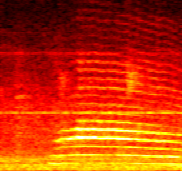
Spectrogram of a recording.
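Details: Domestic cat giving a single drawn-out meow, rising then falling slowly with rich harmonics, while a person speaks softly indoors.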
